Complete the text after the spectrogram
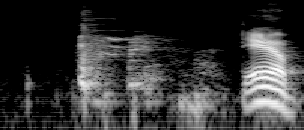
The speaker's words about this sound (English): I'm starting to get a coughing fit. And I don't want to cough into the microphone for an hour.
